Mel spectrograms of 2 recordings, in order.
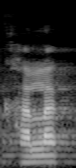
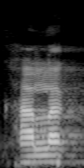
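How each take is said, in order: The two takes are said the same way.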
